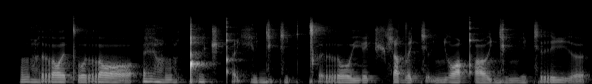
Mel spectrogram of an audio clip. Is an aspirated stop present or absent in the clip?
present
